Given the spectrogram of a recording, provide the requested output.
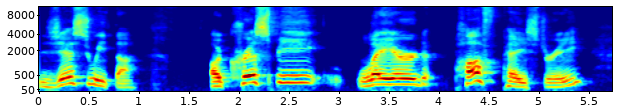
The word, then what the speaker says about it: Jesuita: Number two, Jesuita, Jesuita. And it's spelled kind of like Jesuit with an A on it, Jesuita.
